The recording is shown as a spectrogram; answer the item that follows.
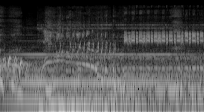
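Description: Comic film score with cartoon-style sound effects: pitched swoops that slide down and arc up and down over a steady held tone and low bass notes, with a fast buzzing rattle in the second half.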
